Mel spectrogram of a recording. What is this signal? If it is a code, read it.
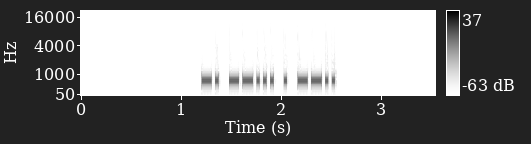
Morse code, heard as a keyed tone, about 36 wpm, 700 Hz. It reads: N7EZ
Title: USA Call Signs - 4 Characters - 4x Character Spacing - 35wpm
